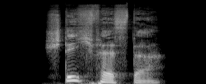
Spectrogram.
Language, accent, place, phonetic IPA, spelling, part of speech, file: German, Germany, Berlin, [ˈʃtɪçˌfɛstɐ], stichfester, adjective, De-stichfester.ogg
- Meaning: 1. comparative degree of stichfest 2. inflection of stichfest: strong/mixed nominative masculine singular 3. inflection of stichfest: strong genitive/dative feminine singular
